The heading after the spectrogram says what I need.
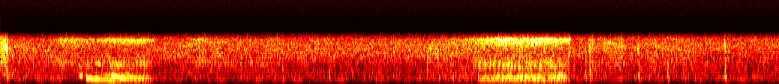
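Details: Female bichon frise dog snoring during sleep: two slow, rough snoring breaths about four seconds apart with a low fluttering tone over quiet room noise; ordinary snoring.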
